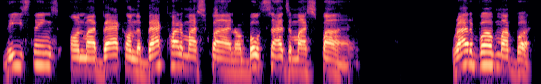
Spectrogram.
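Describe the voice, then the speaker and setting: An animated middle-aged man tells his story in a fairly high voice. He circles back on phrases for emphasis and acts out the voices of the people in it. The sound is close and dry, with no room in it. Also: measured pace, dry recording. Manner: acts out quoted dialogue. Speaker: testimonial guest. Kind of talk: personal storytelling.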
